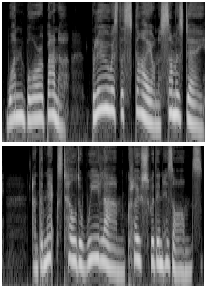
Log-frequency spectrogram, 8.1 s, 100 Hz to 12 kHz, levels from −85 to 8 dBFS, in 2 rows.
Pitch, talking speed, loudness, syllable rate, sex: 225 Hz, 170 wpm, -18 LUFS, 4.1 syllables/s, female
